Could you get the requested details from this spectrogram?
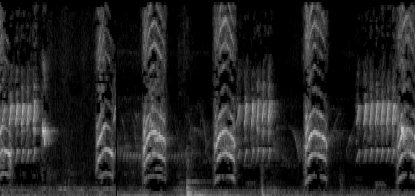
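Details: Clear lure song of a brown-throated sunbird, meant to prompt others to sing: rapid buzzy trills followed by bright, arched, very high chirps, grouped in bursts with brief gaps. A dull knock sounds midway.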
